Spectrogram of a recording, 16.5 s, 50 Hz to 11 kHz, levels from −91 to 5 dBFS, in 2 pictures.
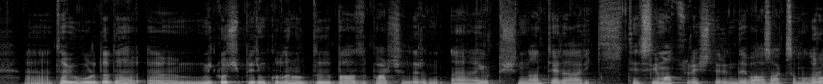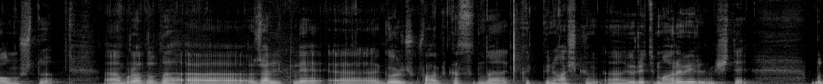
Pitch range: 90-110 Hz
